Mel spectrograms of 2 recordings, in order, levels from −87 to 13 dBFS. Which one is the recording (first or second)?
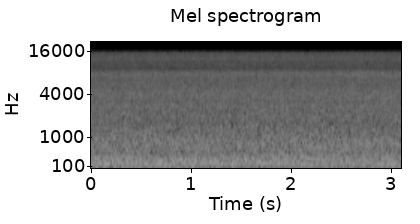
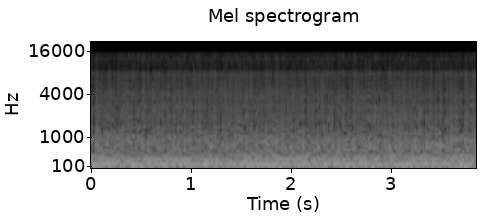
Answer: first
